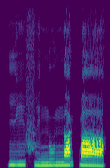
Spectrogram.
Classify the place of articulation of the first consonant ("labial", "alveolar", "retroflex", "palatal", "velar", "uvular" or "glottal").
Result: palatal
